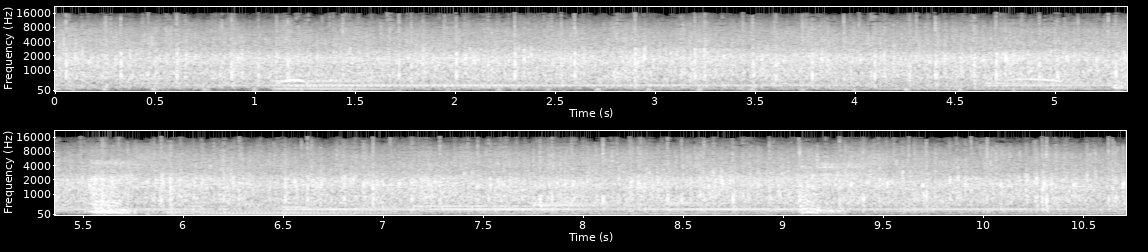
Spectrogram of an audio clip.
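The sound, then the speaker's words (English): Sustained applause from a large church audience after the announcement of a candidate for lead pastor, a dense steady wash of clapping that holds at an even level throughout, with faint tonal hums and a few brief murmurs beneath it. “Wow, I'm really glad they clapped.”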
